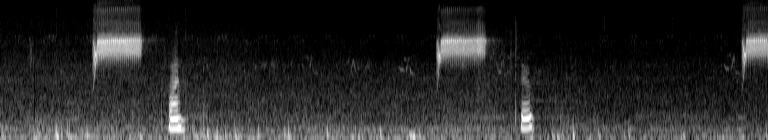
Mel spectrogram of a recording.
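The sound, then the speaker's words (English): Spotted toad calls: three high, buzzy trills, each about half a second long, repeat at even intervals. A brief, lower rattling note follows the first two, all over a faint background hiss. “Here's spotted toad number one.”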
